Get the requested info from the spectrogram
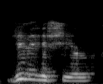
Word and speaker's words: Yashere: Gina Yashere.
